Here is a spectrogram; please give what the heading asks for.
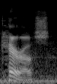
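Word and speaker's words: kairos: terms as i said i believe it's pronounced keros and basically karos is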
